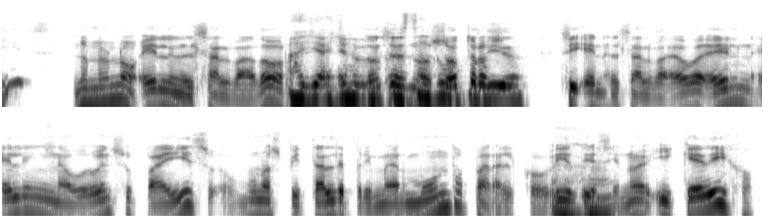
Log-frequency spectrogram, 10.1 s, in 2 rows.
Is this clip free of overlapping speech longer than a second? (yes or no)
no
